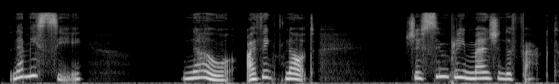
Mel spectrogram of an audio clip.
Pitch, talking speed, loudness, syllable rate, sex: 280 Hz, 95 wpm, -18 LUFS, 4.5 syllables/s, female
